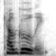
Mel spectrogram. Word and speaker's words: Kalgoorlie: Oh, Kalgoorlie? – Well, there's an R in there, but okay.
